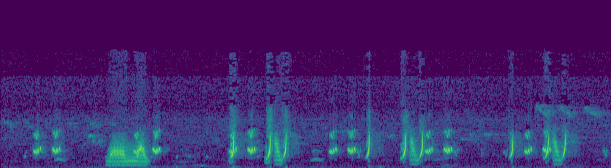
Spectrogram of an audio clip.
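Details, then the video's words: Common quail, male and female, recorded for quail hunting in Pakistan: a burst of bright paired chirps interrupted by one harsher, rasping note, then clipped high calls repeating quickly. "quail sound effect video"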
